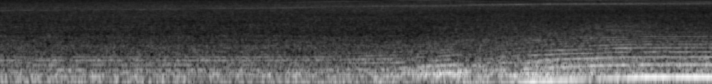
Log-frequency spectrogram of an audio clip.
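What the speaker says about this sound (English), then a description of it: "Got that classic turboprop sound." A Beechcraft Texan II turboprop engine in a flight simulator hums steadily at idle, then its pitch and loudness climb as it throttles up into a stronger, droning roar, heard close and alone.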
